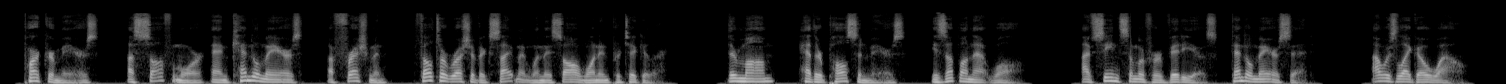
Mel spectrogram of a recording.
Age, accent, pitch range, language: 50-69, American, 85-120 Hz, English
